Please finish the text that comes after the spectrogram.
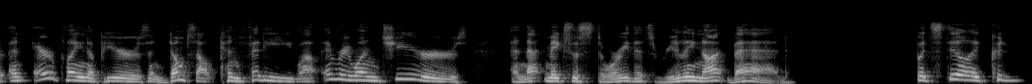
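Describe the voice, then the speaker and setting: Guy reading a rhyming kids book out loud, really animated, soft husky voice, kinda dull lo-fi sound. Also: a little high. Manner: animated, theatrical pacing with drawn-out words. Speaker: English teacher reading a picture book aloud. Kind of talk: expressive rhyming storybook narration.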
